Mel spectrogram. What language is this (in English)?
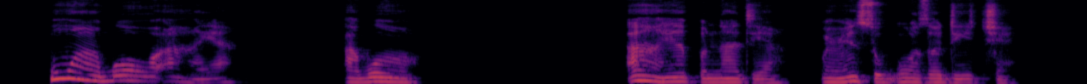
Igbo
